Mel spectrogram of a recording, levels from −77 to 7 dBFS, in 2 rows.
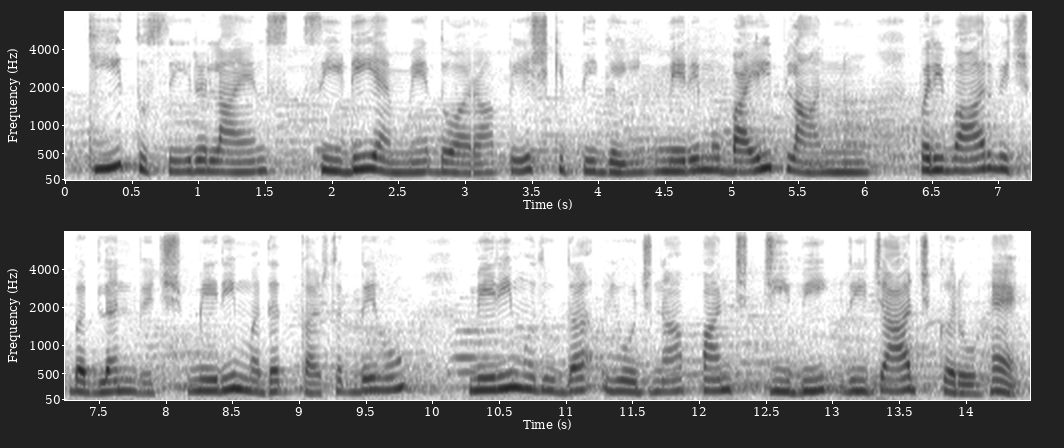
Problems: constant background noise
